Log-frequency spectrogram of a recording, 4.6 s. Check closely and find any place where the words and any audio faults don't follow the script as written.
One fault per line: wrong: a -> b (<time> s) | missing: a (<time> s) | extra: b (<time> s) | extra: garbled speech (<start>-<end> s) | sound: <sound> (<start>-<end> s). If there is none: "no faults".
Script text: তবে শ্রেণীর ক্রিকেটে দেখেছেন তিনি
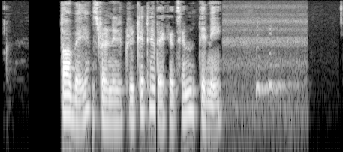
sound: laugh (3.2-4.1 s)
